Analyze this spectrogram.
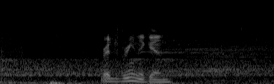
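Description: A man speaks briefly and calmly into a close microphone.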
